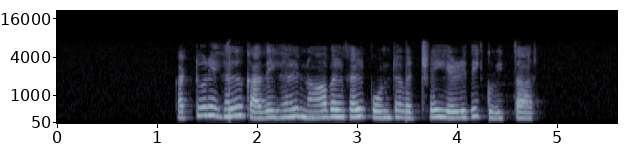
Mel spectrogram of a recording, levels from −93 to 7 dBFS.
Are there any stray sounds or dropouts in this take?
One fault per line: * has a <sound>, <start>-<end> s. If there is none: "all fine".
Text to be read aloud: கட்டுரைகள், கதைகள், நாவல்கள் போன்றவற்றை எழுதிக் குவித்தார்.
all fine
